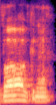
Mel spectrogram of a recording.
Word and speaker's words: Wagner: And Wagner. – There we go. That's how you pronounce them.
